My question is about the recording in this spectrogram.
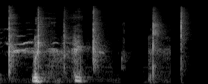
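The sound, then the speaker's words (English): Scattered hand claps, about six sharp percussive smacks at an uneven pace over two seconds, some louder than others, with no voices. “I can hear you clapping out there.”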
